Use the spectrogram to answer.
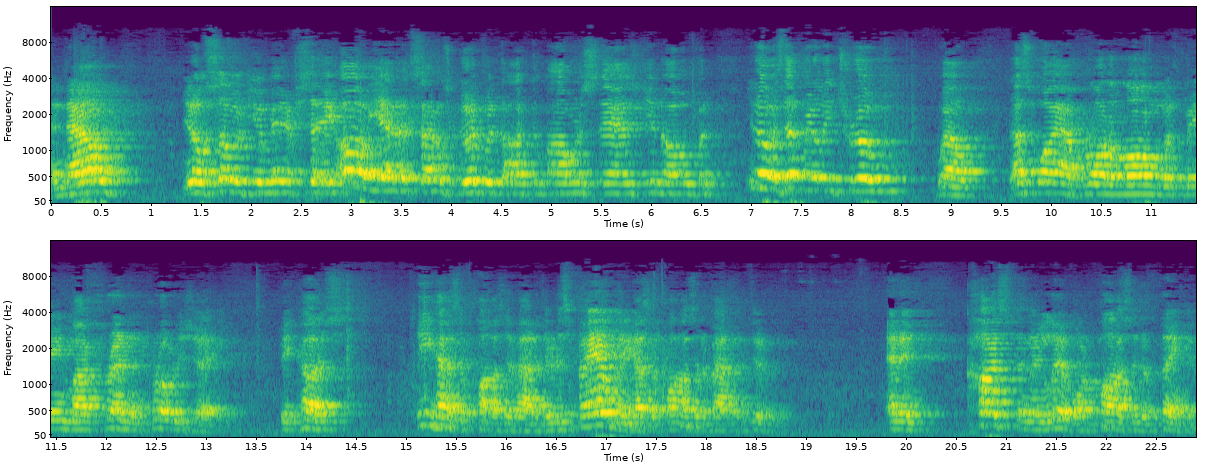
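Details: Adult male speaker; normal speech.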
